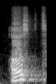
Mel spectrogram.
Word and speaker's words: asked: played delivered هتقول لي مستر asked هي اللي مختلفة لان بعد الكا ساوند الاي دي بتنطق تا لكن played or delivered بينطقوا الاتنين ده دي عادية.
